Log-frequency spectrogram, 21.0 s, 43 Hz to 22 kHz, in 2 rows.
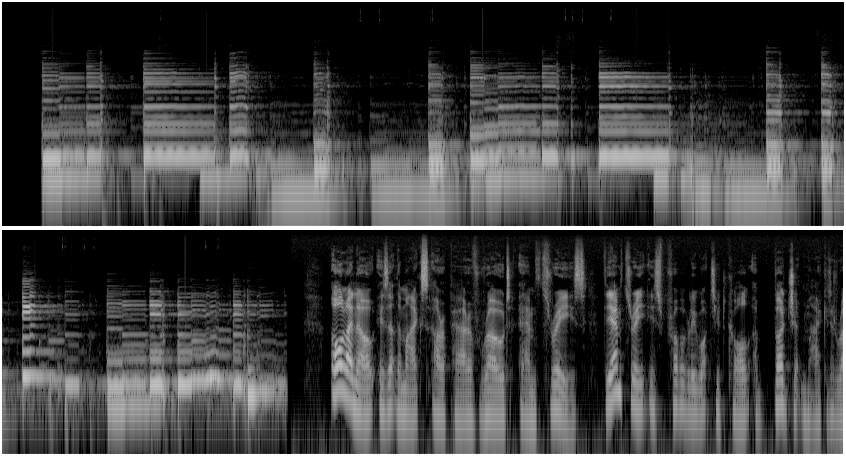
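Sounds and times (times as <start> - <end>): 
speech: 0.5 - 0.8, 14.9 - 21.0
guitar playing notes and chords with natural room reverb: 0.5 - 14.1.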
